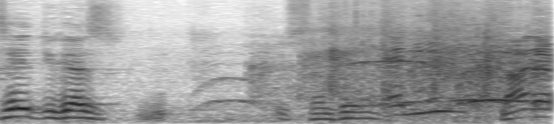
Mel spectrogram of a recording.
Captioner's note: cheers and applause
